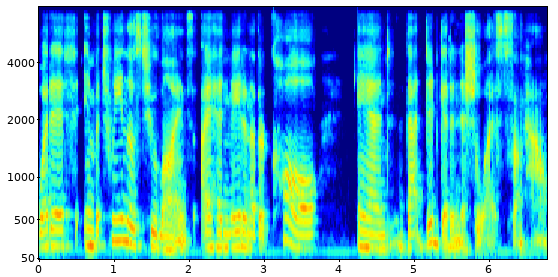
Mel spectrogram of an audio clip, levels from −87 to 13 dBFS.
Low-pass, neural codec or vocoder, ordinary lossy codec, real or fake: 7.2 kHz; none; AAC, 48 kbps; real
